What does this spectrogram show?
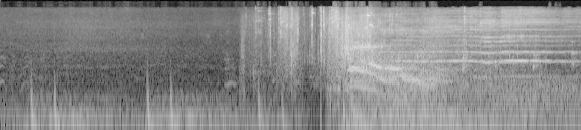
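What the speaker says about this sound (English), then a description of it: "When you hear the heartbeat, you can draw your weapon first" In the Western shooter game Call of Juarez: Gunslinger, a slow thudding heartbeat pulses several times, followed by a sudden burst of gunfire and a rising tonal swell that lingers as a sustained hum.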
